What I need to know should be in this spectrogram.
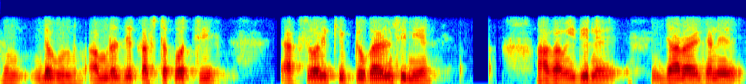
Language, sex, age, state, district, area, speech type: Bengali, male, 30-45, West Bengal, Cooch Behar, urban, conversation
